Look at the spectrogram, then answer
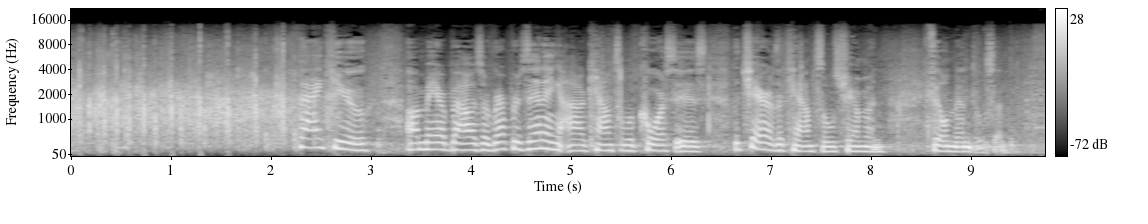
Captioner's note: applause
